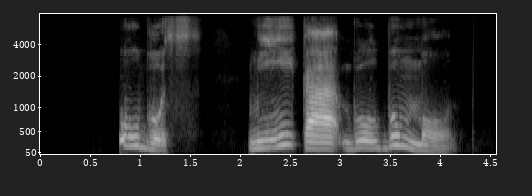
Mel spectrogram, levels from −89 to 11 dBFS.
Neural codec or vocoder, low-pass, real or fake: codec, 24 kHz, 0.9 kbps, WavTokenizer, small release; 7.2 kHz; fake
